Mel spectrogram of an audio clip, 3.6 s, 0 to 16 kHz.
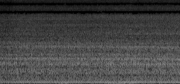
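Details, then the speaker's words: GM 4.3 liter V6 with 157,743 miles, after a cold start: steady, even idle with low smooth rumble and no knocks or misses; healthy, runs very well. "Runs very well. And just like my other two roommates, Mark has no plans on getting rid of this thing."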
